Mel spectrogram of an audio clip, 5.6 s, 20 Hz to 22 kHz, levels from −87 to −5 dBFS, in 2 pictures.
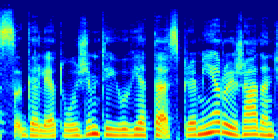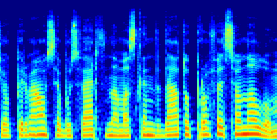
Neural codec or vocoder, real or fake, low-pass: vocoder, 44.1 kHz, 128 mel bands every 256 samples, BigVGAN v2; fake; 19.8 kHz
